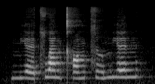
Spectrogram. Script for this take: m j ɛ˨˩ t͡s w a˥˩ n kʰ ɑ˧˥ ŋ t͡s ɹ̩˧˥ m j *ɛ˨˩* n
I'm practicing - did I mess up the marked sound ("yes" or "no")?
yes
